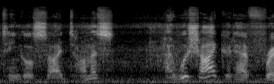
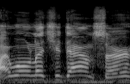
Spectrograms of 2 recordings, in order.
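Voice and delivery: proud, very high-pitched voice; 10 semitones higher than usual. Thomas answers Sir Topham Hatt, proudly. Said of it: "whistled Thomas proudly".

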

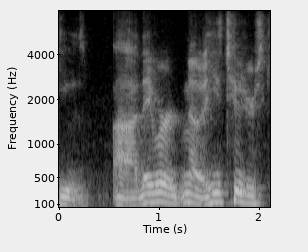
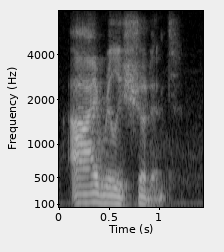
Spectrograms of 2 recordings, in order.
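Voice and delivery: imitated sarcastic tone. Retelling a friend's answer to the Garry's Mod suggestion, retelling a sarcastic reply. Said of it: "and he said it sarcastically".

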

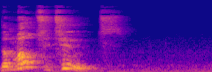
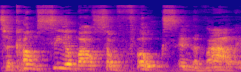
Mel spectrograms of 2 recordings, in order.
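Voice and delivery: ordinary delivery

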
